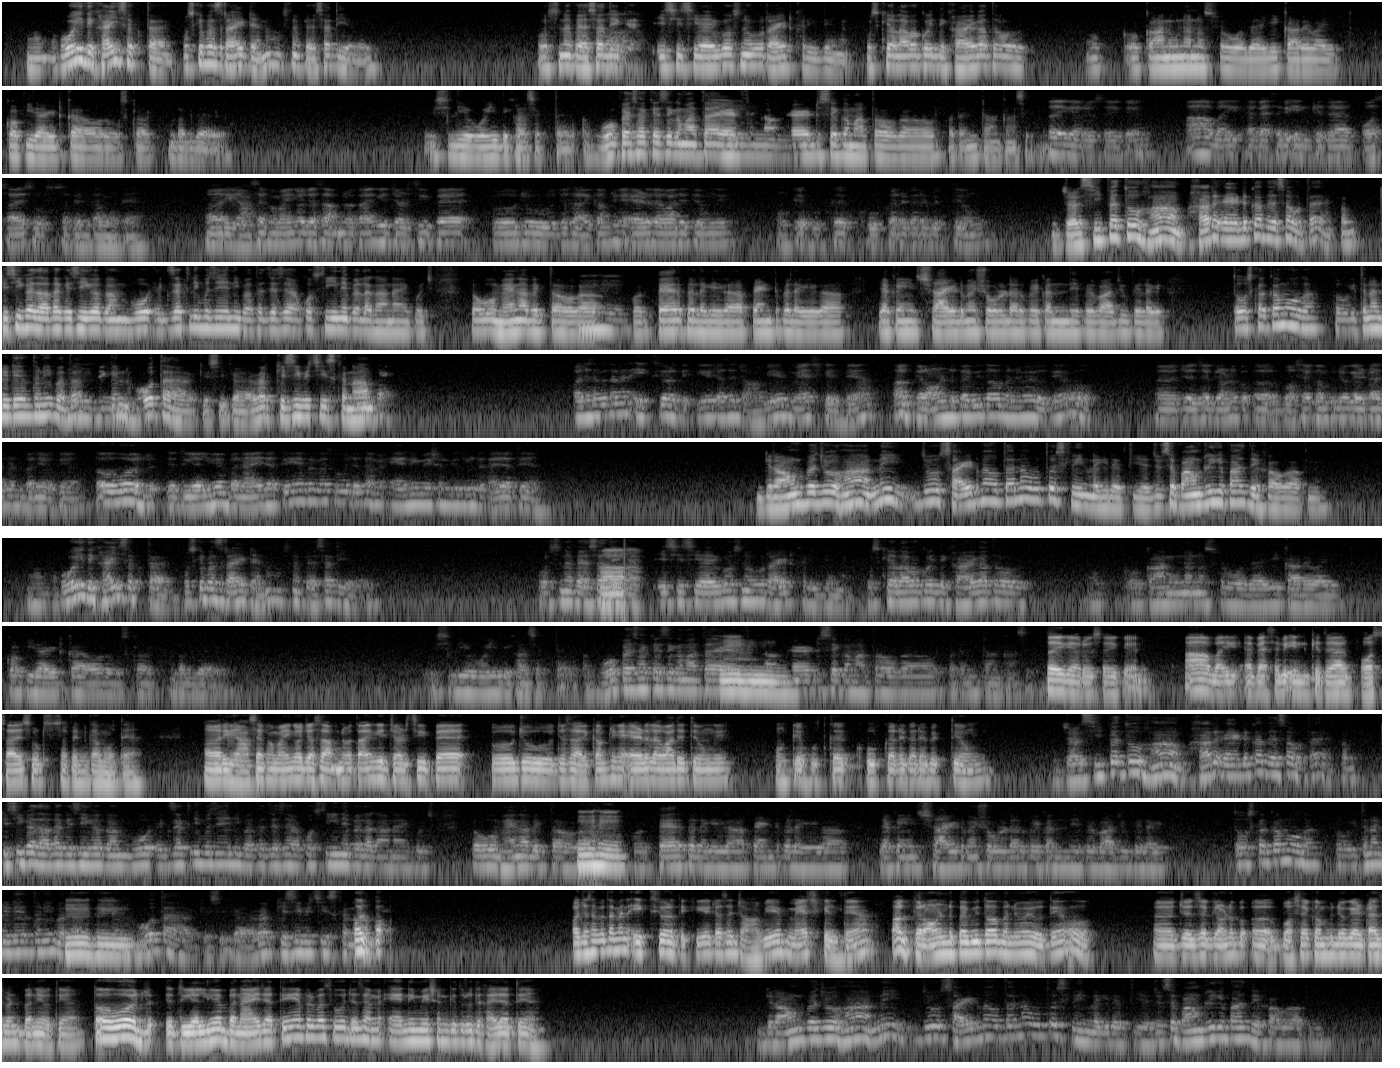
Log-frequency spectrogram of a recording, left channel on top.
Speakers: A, on the left; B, on the right.
A: हाँ, वो ही दिखा ही सकता है उसके पास राइट है ना उसने पैसा दिया भाई उसने पैसा
B: हाँ
A: देके बीसीसीआई को उसने वो राइट खरीदे हैं उसके अलावा कोई दिखाएगा तो वो- वो कानूनन उस पर हो जाएगी कार्रवाई कॉपीराइट का और उसका लग जाएगा इसलिए वही दिखा सकता है अब वो पैसा कैसे कमाता है
B: हम्म
A: ऐड से
B: हम्म,
A: ऐड से कमाता होगा और पता नहीं कहाँ कहाँ से
B: सही कह रहे हो सही कह रहे हो हाँ भाई अब वैसे भी इनके तो यार बहुत सारे सोर्सेस ऑफ इनकम होते हैं अगर यहाँ से कमाएंगे और जैसे आपने बताया कि जर्सी पे वो जो जैसे हर कंपनी का एड लगा देते होंगे उनके खुद के खूब करे करे बिकते होंगे
A: जर्सी पे तो हाँ हर ऐड का पैसा होता है अब किसी का ज्यादा किसी का कम वो एग्जैक्टली exactly मुझे ये नहीं पता जैसे आपको सीने पे लगाना है कुछ तो वो महंगा बिकता होगा
B: हम्म
A: और पैर पे लगेगा पैंट पे लगेगा या कहीं साइड में शोल्डर पे कंधे पे बाजू पे लगे तो उसका कम होगा तो इतना डिटेल तो नहीं पता
B: हम्म
A: लेकिन
B: हम्म हम्म।
A: होता है किसी का अगर किसी भी चीज़ का नाम
B: और और जैसे पता है, मैंने एक चीज और देखी है जैसे जहाँ भी ये मैच खेलते हैं और ग्राउंड पे भी तो बने हुए होते हैं वो अ, जैसे ग्राउंड में ब- अ, बहुत सारी कंपनियों के एडवर्टाइजमेंट बने होते हैं तो वो रियली में बनाए जाते हैं या फिर बस वो जैसे हमें एनिमेशन के थ्रू दिखाए जाते हैं
A: ग्राउंड पे जो हाँ नहीं जो साइड में होता है ना वो तो स्क्रीन लगी रहती है जैसे बाउंड्री के पास देखा होगा आपने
